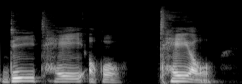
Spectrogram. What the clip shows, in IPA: teɪl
